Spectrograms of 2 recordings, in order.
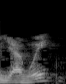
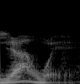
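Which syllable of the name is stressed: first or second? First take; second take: second; first. First: The stress falls on the second syllable. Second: The stress falls on the first syllable. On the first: The speaker calls it wrong. "Pero con acento en la E" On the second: The speaker calls it right. "sin acento en la E"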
